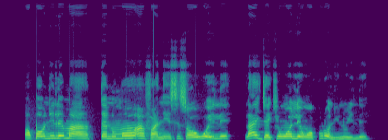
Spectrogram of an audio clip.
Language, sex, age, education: Yoruba, female, 30-45, tertiary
